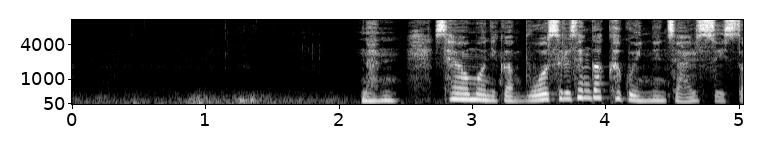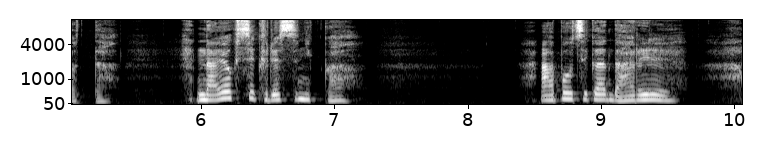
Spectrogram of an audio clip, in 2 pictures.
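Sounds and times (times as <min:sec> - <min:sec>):
distant rumbling thunder: 0:00.0 - 0:04.4
speech: 0:02.2 - 0:07.2, 0:08.4 - 0:10.0.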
